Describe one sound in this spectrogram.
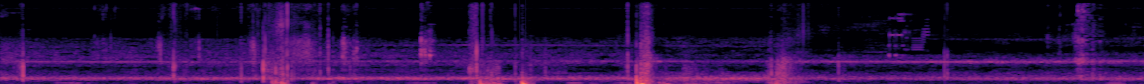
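Sharp clicks and clatters sound as items are picked up one after another.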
